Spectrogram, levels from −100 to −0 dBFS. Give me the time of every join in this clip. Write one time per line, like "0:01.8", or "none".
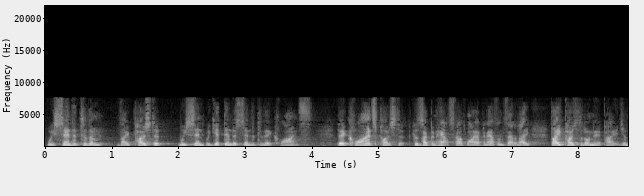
0:02.4
0:05.7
